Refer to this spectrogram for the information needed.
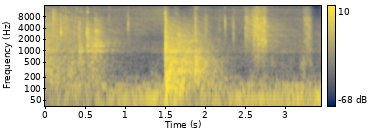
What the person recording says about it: Dropping the tank. It sounds hollow, like a bell tolling.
